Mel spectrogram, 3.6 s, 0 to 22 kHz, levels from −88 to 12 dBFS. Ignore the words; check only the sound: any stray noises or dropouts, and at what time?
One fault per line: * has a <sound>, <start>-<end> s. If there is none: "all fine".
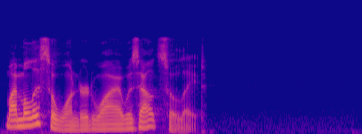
all fine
